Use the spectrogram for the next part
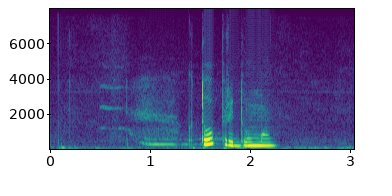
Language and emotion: Russian, neutral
